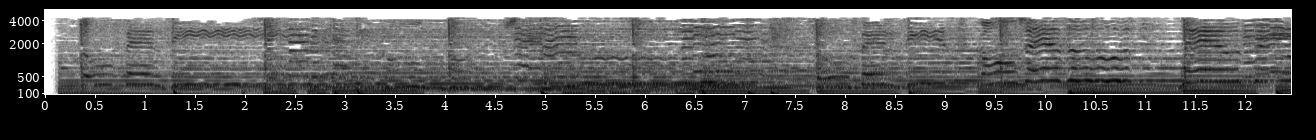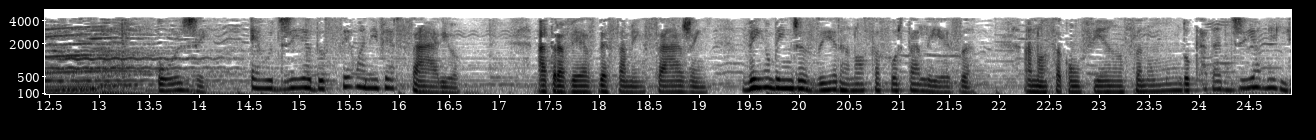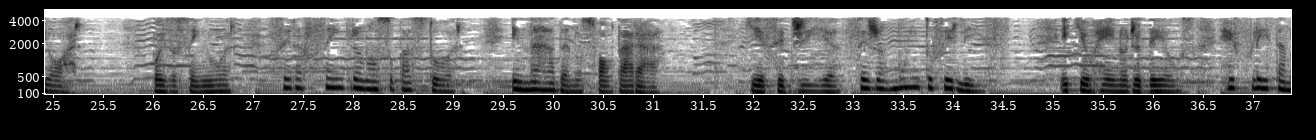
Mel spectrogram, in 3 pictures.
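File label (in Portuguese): ANIVERSARIO ROMANTICO, feminino; Telemensagens; Telemensagens 2017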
